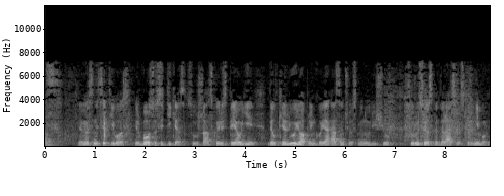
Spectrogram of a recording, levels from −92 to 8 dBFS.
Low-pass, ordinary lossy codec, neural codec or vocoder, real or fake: 7.2 kHz; MP3, 32 kbps; none; real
